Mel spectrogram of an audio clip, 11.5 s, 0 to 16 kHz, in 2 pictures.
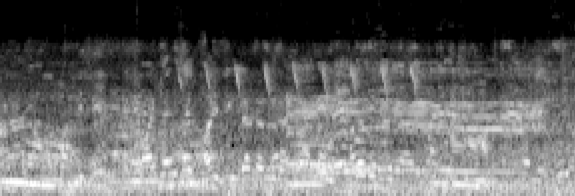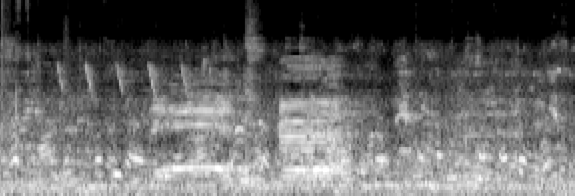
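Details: At the Aftabganj cattle market in Dinajpur, Bangladesh, on 12/2/25, cows and calves low repeatedly. Several drawn-out, wavering moos overlap across the recording, with people talking and bargaining nearby.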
